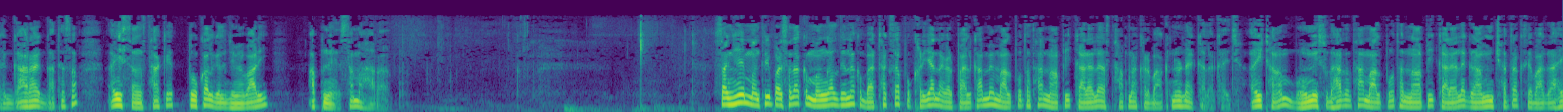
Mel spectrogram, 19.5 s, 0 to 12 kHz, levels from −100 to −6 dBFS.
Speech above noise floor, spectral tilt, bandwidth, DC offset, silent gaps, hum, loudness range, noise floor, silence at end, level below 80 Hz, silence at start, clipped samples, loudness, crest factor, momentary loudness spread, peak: 37 dB; -7 dB/octave; 8 kHz; under 0.1%; none; none; 10 LU; -63 dBFS; 0 s; -60 dBFS; 0 s; under 0.1%; -26 LUFS; 22 dB; 11 LU; -4 dBFS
